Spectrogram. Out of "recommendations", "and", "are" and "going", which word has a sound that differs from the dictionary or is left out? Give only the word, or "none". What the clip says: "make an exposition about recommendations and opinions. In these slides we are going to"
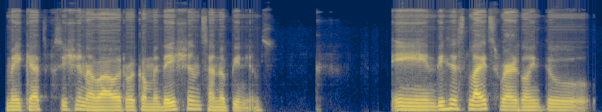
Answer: recommendations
